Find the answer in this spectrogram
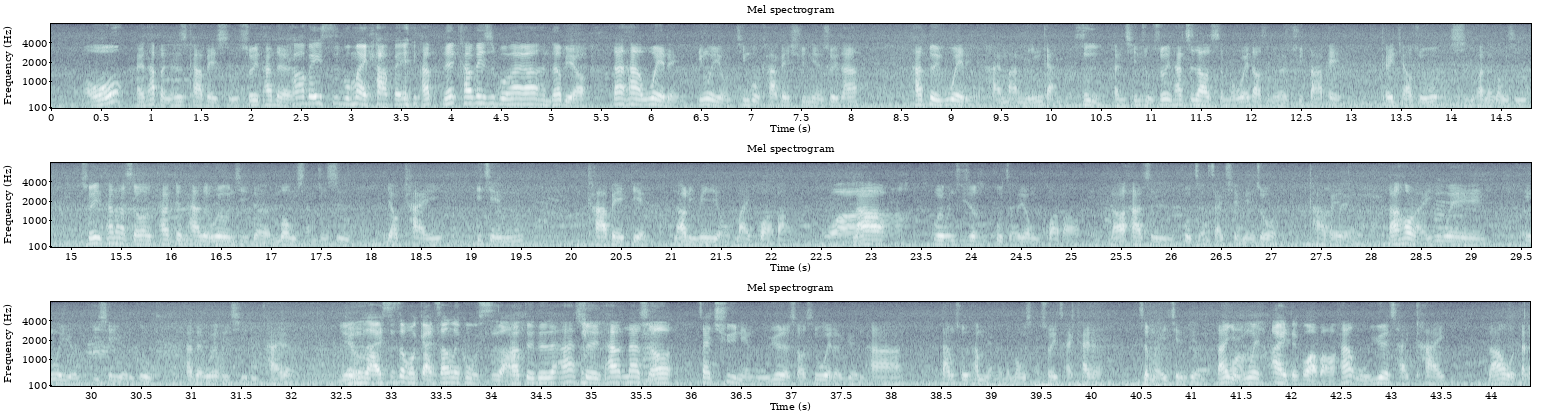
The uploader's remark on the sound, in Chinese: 錄音地點：Chen Coffee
